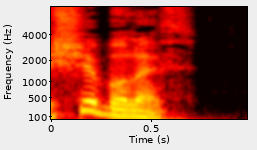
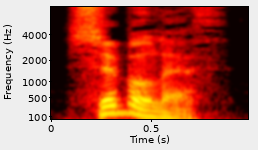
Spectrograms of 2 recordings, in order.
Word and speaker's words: Shibboleth: When he said, "No," they said to him, "Then say Shibboleth." And he said, "Sibboleth," for he could not pronounce it right.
